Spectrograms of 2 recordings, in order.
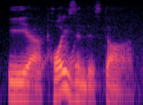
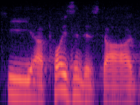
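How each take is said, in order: Both takes have the same delivery.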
